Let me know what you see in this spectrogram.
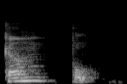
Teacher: E ele vai ser M porque essa próxima consoante, o P, é bilabial.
